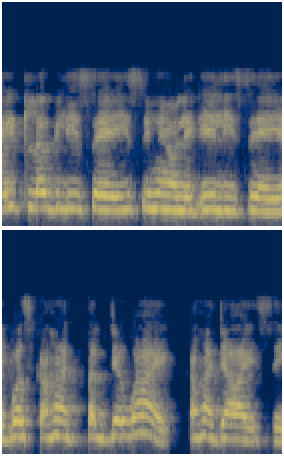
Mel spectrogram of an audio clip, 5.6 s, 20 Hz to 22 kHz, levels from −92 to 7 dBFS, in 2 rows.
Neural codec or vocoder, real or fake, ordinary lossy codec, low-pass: none; real; none; 7.2 kHz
